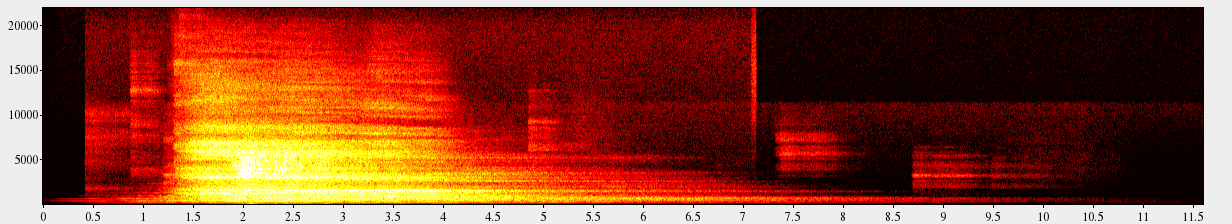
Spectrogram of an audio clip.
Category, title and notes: Sound effects > Experimental
The pain is released (breath sfx)
An SFX I created for a short film. It's a light, airy breath, like when tension is released. Like waking up after a long period of pain. In the movie, it was the moment when the suffering of the character goes away. (breathy1 by Vegemyte and Mystical female choir swell 02 by Johnmode)
air, airy, breath, light, release, reverb, sfx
